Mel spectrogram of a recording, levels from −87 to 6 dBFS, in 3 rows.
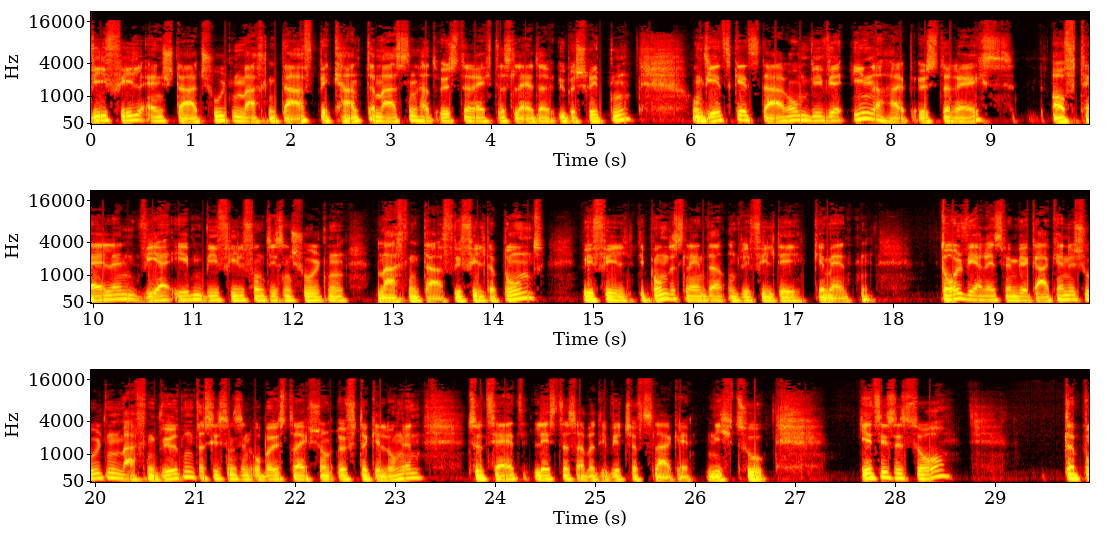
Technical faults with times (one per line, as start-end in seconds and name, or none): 0.09-29.86 periodic USB or driver dropouts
